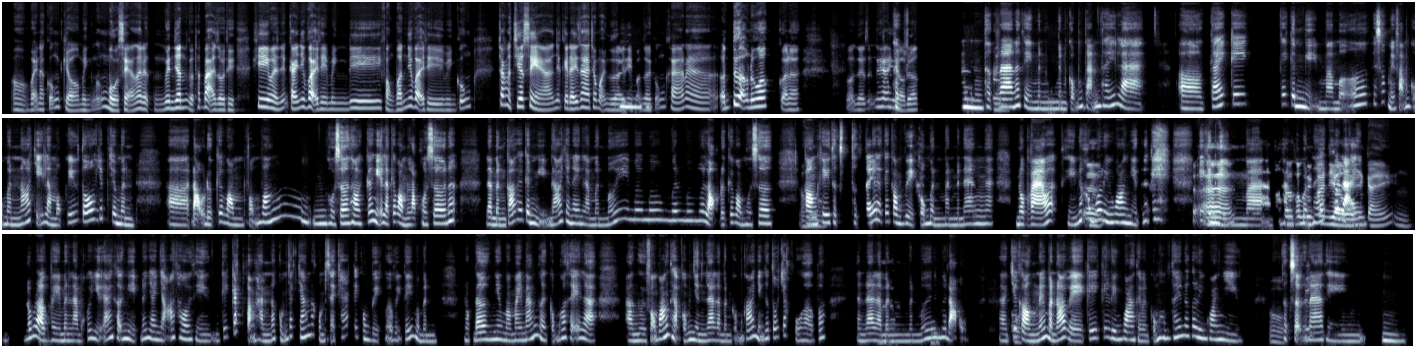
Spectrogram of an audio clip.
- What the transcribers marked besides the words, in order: other background noise; tapping; laughing while speaking: "cái"
- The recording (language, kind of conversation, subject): Vietnamese, podcast, Bạn có câu chuyện nào về một thất bại đã mở ra cơ hội mới không?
